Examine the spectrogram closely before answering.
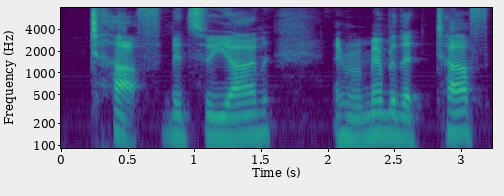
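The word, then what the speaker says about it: ת: It makes the sound of T. Mitsuyana. It's called a tough.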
